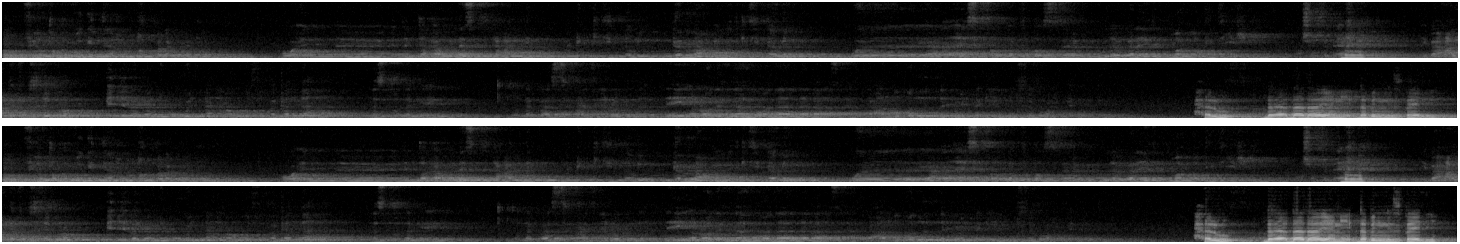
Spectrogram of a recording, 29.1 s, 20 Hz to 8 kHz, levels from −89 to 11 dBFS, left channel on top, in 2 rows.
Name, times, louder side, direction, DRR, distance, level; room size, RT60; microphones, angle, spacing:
voice 1, 0.0-2.2 2.8-8.0 8.4-12.5 12.9-13.7 14.2-15.3 15.6-17.8 18.2-19.0 19.6-25.6 27.0-27.3, equal, 65° left, -5 dB, 6.0 m, -46 dB
voice 2, 26.5-28.9, right 5 dB, 80° right, 13 dB, 0.4 m, -25 dB
29.5 x 20.0 x 5.3 m, 2.8 s
head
